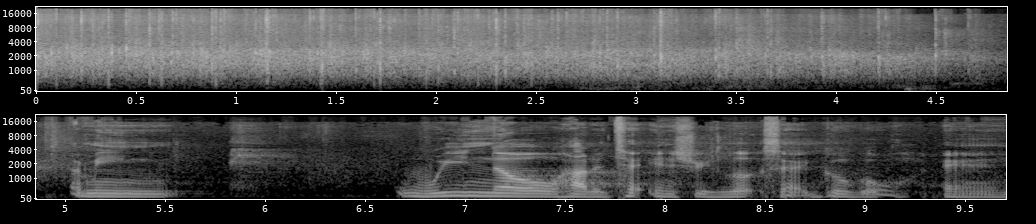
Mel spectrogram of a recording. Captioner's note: applause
